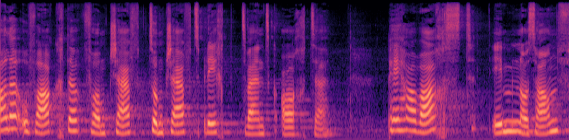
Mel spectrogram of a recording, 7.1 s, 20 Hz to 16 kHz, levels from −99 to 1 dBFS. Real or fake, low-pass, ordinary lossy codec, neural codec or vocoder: fake; 14.4 kHz; none; vocoder, 44.1 kHz, 128 mel bands every 256 samples, BigVGAN v2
